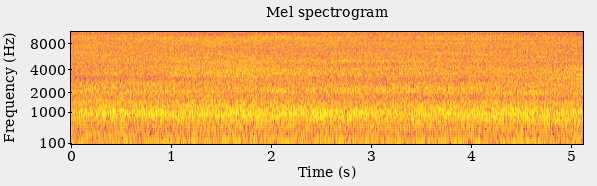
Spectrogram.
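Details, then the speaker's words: Danby Idylus 12,000 BTU portable air conditioner, first run of the year in April: even unbroken fan whoosh over a low steady compressor hum, no rattles or clicks. Normal running. "i'm about to start it up for the first time so let's go ahead and turn it on compressor started up instantly"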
